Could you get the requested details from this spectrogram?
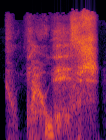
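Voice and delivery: whispered in shock; stunned whisper. A narrator's reading. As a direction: breathe it out in disbelief. Stunned realization.

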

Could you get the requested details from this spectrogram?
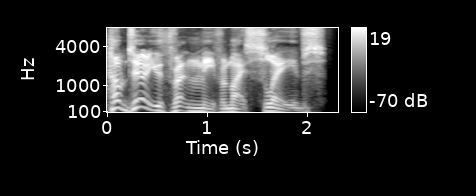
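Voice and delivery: bristling at being threatened; indignant outrage. A narrator's reading. Slave master confronting the Wraith, outraged and indignant. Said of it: "the master yelled".

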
